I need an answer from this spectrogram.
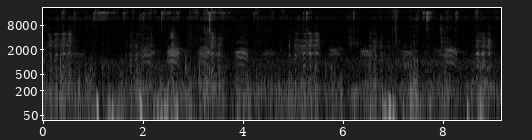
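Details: Goats in mating season, males courting pregnant females with strange sounds and competition; repeated short nasal bleats, several overlapping, at irregular intervals of about one second, with low rumbling background noise throughout.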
